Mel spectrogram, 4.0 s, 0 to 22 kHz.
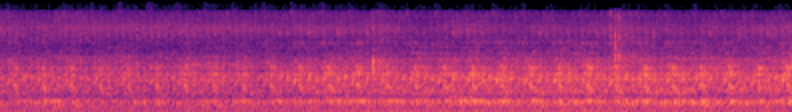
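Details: Lada Priora after bent-valve repair, piston group replaced with 124 parts, ~3000 km later; warm idle, steady light knock about three per second over engine note, present cold and warm to ~70°; owner unsure whether piston or hydraulic lifters; oil changed Lukoil 10W-40 to ZIC 10W-40 seemed quieter.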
